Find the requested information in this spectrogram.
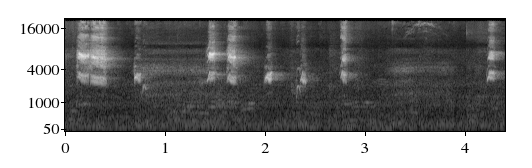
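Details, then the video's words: Nestling Sooty-headed Bulbul, hungry and begging, repeats shrill high squeaks, some doubled, with uneven gaps between the notes. "Kelaparan Anak Burung Kutilang"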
